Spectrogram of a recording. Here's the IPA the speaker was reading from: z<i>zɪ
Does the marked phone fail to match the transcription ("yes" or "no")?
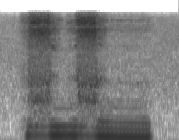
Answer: no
